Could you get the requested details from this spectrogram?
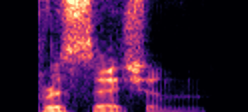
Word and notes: precession: British English

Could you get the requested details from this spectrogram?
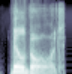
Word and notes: billboard: British English

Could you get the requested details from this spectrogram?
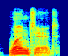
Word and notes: wonted: British English

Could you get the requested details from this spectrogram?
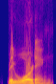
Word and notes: rewarding: American English

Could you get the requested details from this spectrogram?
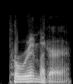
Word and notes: perimeter: American English

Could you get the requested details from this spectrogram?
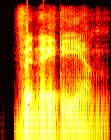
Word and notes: vanadium: American English

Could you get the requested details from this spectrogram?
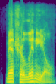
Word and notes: matrilineal: American English

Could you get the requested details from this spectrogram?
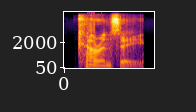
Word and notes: currency: British English

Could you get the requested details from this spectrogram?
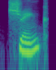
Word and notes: shrink: Indian

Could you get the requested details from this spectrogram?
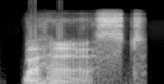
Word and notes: behest: British English

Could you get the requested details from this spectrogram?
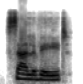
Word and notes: salivate: Indian

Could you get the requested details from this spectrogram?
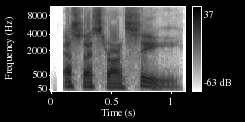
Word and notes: SSRC: American English

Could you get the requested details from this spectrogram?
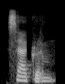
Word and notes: sacrum: Indian

